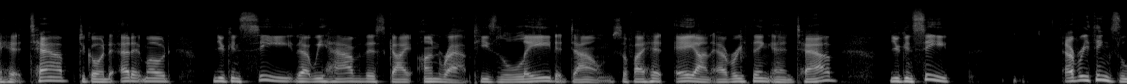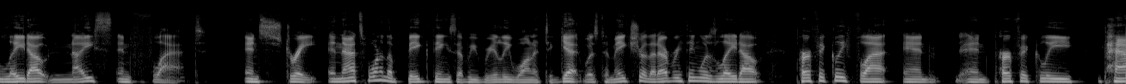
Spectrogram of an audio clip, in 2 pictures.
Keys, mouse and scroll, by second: 0.9 middle click, 0.9 middle click, 3.9 middle click, 4.4 shift+middle click, 4.7 middle click, 4.9 shift+middle click, 5.2 middle click, 5.8 Tab, 6.1 middle click, 6.2 middle click, 6.2 middle click, 7.0 a, 7.4 Tab, 11.7 middle click, 11.7 middle click, 11.8 middle click, 11.9 middle click, 13.4 middle click, 20.8-22.1 scroll, 22.1-22.5 scroll.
